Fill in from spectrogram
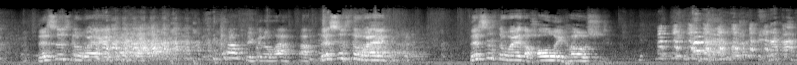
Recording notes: LIVE STAND UP to a religious group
